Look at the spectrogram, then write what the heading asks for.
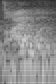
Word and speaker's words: island: silent letters it's like in the word island there's a silent s in the word column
